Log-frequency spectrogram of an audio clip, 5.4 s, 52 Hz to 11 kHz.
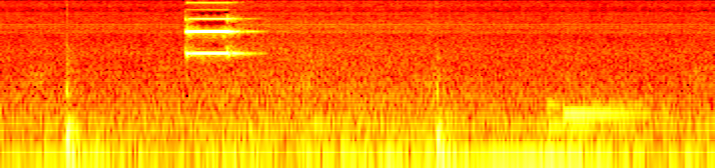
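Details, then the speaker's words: Eaton 5E 850i UPS (850VA/480W) under low router load, powered on again after shutting off on battery: one sharp high-pitched beep about a third of a second in a quiet room, on-battery warning. "okay so it's on again let's wait for this thing to update it will take a bit yeah and again you can hear the beeping"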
